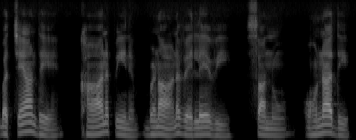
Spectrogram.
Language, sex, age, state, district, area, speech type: Punjabi, male, 18-30, Punjab, Jalandhar, urban, spontaneous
